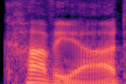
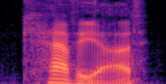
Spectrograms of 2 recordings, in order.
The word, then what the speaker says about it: caveat: reasonable quid pro quo the word caveat often pronounced caveat or caveat is used in a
